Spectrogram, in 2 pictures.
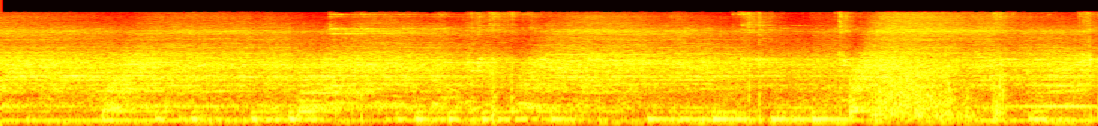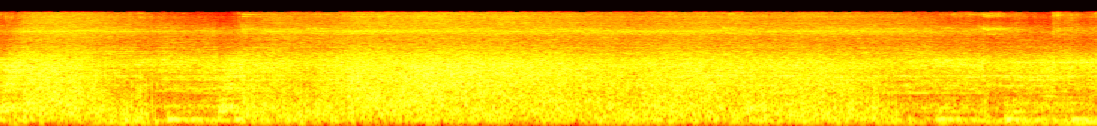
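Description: Temple-festival percussion music accompanying a Ba Jia Jiang dance: drums beating steadily, with repeated cymbal crashes that swell and fade.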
